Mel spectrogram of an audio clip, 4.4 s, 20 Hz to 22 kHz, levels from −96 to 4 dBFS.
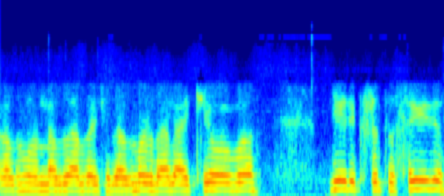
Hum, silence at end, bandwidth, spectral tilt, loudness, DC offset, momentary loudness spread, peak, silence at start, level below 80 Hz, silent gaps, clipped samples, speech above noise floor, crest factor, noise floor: none; 0 s; 10.5 kHz; -9.5 dB/octave; -24 LUFS; under 0.1%; 5 LU; -10 dBFS; 0 s; -58 dBFS; none; under 0.1%; 26 dB; 12 dB; -49 dBFS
